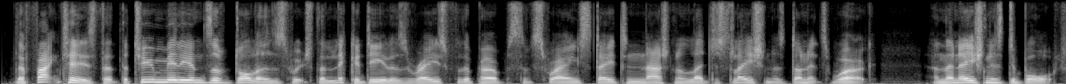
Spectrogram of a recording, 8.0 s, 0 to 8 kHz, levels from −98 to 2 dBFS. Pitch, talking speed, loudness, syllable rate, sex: 155 Hz, 240 wpm, -20 LUFS, 6.5 syllables/s, male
